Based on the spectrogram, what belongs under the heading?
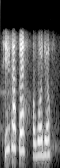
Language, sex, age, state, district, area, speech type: Assamese, female, 45-60, Assam, Charaideo, urban, conversation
